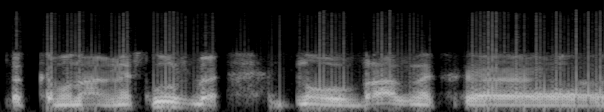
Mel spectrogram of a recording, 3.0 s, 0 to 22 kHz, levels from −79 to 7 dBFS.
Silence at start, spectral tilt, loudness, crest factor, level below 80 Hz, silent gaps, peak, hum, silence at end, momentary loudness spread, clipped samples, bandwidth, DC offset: 0.05 s; -6.5 dB/octave; -20 LUFS; 12 dB; -48 dBFS; none; -8 dBFS; none; 0 s; 6 LU; under 0.1%; 16 kHz; under 0.1%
